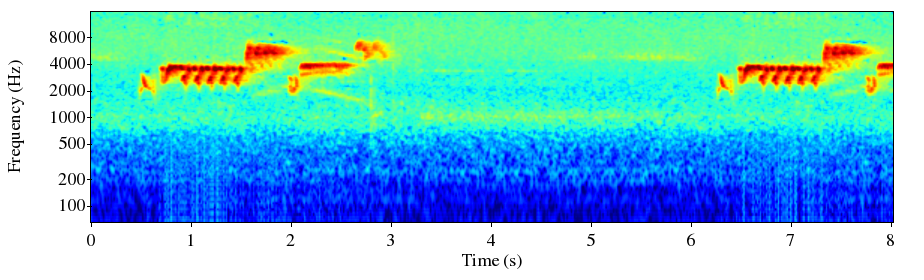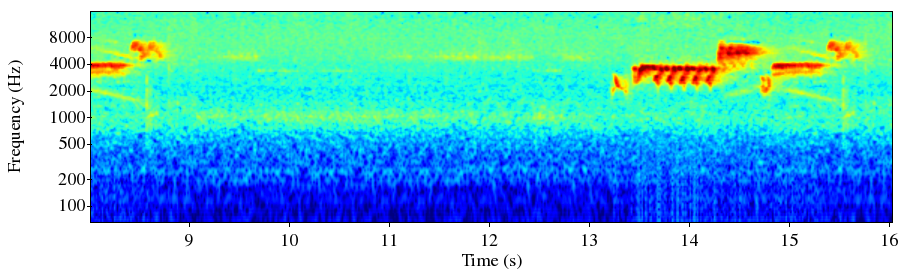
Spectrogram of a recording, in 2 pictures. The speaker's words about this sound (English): So that is the Lincoln Sparrow, and uh, keep an eye out for those, and ear out for those, I guess I should say.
